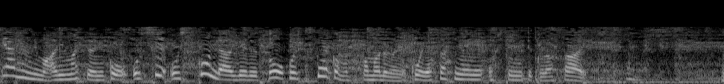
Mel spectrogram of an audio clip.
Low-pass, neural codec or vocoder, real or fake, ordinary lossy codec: 7.2 kHz; codec, 16 kHz, 16 kbps, FunCodec, trained on Chinese and English, 50 frames a second; fake; MP3, 24 kbps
